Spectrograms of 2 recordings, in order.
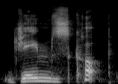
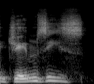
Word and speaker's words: James's: Is that just like James Cup? No, you say James's.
